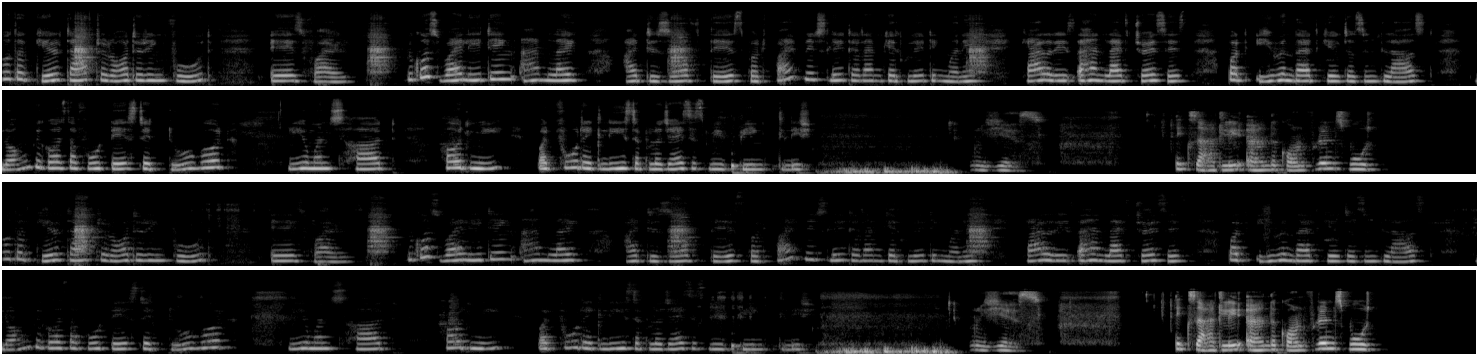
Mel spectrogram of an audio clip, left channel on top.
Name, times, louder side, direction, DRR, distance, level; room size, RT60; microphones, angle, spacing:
voice 1, 0.0-3.5 4.1-17.0 17.6-18.6 19.2-19.7 20.1-22.8, left 5 dB, 65° left, 0.3 m, -30 dB
sound 1, 0.7-1.0 3.6-3.9 6.6-6.9 9.6-9.9, left 3 dB, 20° left, 0.6 m, -34 dB
voice 2, 23.1-25.9 26.5-28.4, right 5 dB, 50° right, 0.3 m, -27 dB
2.7 x 2.5 x 3.8 m
head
